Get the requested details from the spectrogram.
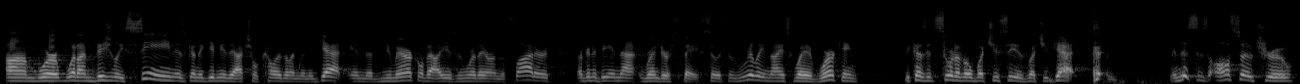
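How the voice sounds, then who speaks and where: Slightly hoarse man giving a casual demo. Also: fairly high pitch, fast talker. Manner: casual and upbeat, with many fillers and restarts. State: slightly hoarse, losing his voice. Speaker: product expert giving a software demo. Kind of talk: live software demonstration.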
